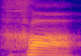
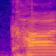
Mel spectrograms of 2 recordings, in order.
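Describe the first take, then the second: First: The kh sound is made deep in the throat. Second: The kh sound is made further forward. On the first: The speaker calls it right. "सही क्या है" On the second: The speaker calls it wrong. "खा नहीं कहेंगे, खा गलत है"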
